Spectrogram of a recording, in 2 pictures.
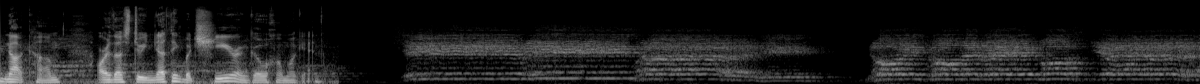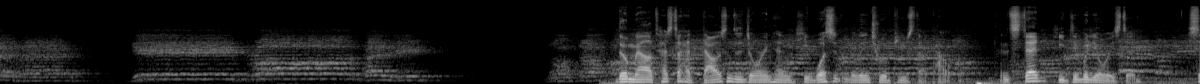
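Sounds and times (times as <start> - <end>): voices chanting in unison: 0.0 - 2.0, 3.9 - 16.5, 17.5 - 24.0.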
